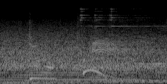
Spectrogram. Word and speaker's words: Dupree: Michael, it's pronounced Dupree.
